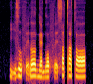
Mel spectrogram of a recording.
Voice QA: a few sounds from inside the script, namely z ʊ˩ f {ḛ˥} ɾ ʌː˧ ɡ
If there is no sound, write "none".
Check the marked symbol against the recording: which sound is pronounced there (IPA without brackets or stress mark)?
ɛ̰˥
